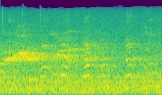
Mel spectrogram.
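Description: A small child's high-pitched squeal, held for most of a second, followed by a few short squealing laughs.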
